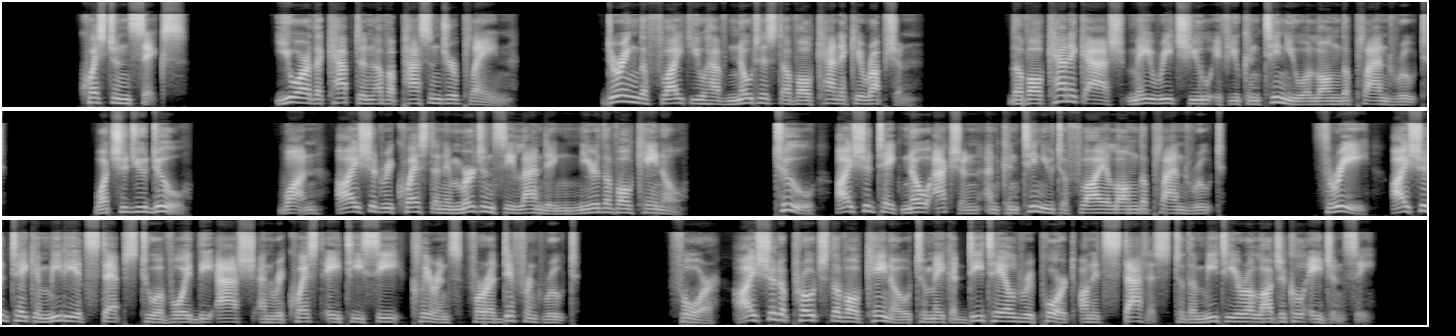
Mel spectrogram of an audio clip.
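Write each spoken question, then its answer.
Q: What should you do?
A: 3: I should take immediate steps to avoid the ash and request ATC clearance for a different route.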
